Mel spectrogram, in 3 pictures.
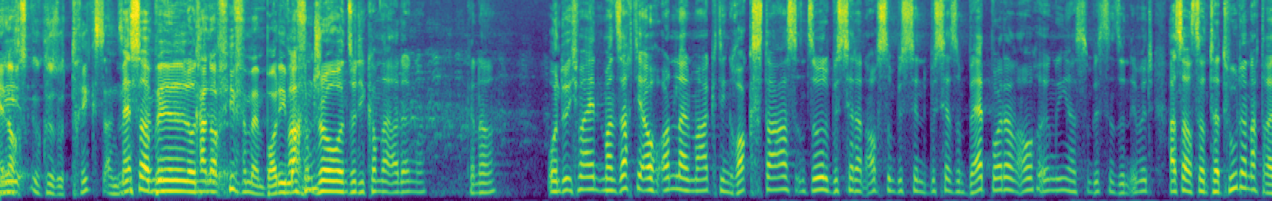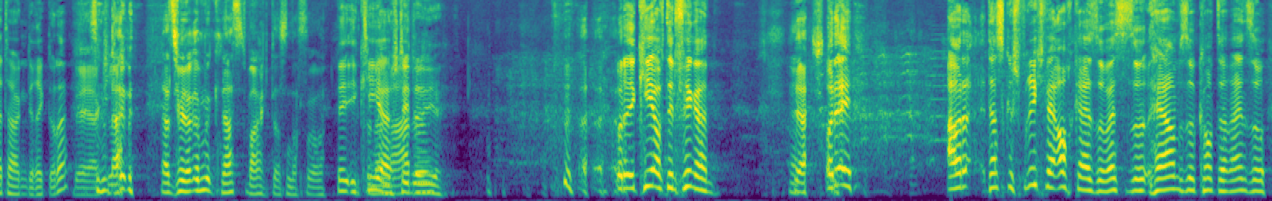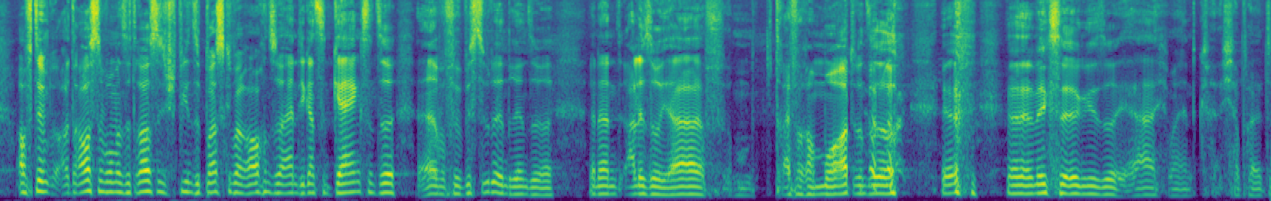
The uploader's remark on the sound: Wie ein U-Boot sind wir in Monheim aus dem Rhein aufgetaucht und haben uns direkt am örtlichen Geysir niedergelassen. Live in Monheim.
